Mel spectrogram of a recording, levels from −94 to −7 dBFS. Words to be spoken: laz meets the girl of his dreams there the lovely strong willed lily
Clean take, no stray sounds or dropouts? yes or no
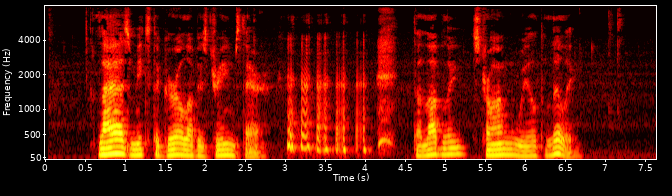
no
